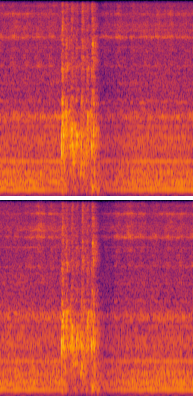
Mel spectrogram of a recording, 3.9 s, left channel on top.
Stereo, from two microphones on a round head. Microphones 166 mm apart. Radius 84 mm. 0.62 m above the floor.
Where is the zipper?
30° left (ahead or behind), 5 m.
